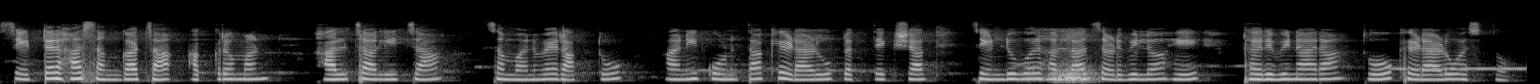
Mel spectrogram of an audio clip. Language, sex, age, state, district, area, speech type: Marathi, female, 18-30, Maharashtra, Nagpur, urban, read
